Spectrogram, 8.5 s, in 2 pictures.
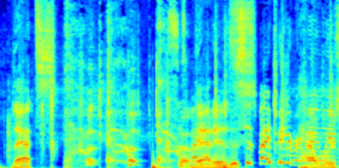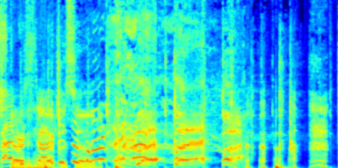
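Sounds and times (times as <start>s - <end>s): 
speech: 0.2s - 6.4s, 7.1s - 7.9s
person coughing after smoking marijuana: 0.8s - 2.4s, 5.6s - 7.4s
laughter: 2.2s - 8.3s.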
